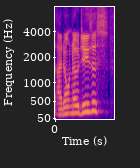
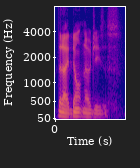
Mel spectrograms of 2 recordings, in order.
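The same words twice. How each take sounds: First: A raised, higher, insistent denial; mock denial. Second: Low, soft, grave denial; hushed oath. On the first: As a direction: throw out Peter's protest loud and high. Peter's denial acted out. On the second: Retold or imitated. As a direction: let the oath sink low and quiet. Peter's oath retold, sinking.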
